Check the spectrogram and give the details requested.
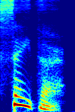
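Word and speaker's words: seiðr: Sometimes it leaned on magic specifically a mysterious practice called s pronounced sther which was part sorcery part spiritual therapy and part my ex won't return my runes.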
